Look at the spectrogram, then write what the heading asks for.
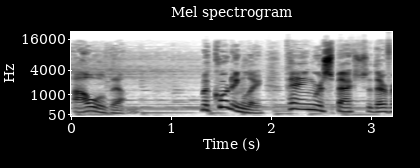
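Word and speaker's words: Oldham: This choice was made to reflect the pronunciation of in the local accent, which is Owaldum.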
